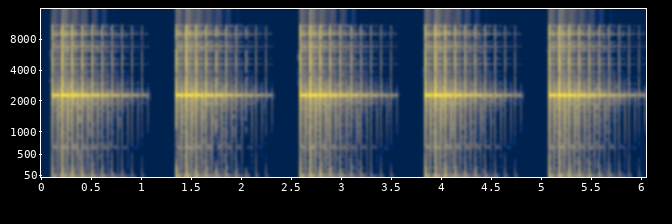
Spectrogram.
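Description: Ringing sound effect from a TV news intro: five short rings, about one every 1.2 seconds. Each ring is a rapid trill of strikes on one high tone that fades out over about a second.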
